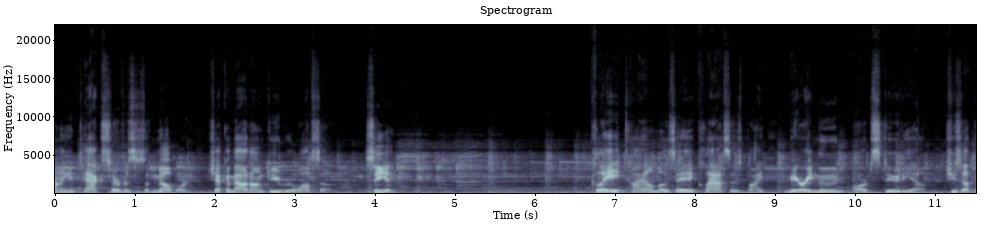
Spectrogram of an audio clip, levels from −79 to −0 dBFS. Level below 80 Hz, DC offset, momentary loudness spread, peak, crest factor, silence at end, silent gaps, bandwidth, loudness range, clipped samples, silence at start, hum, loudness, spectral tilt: -48 dBFS; under 0.1%; 15 LU; 0 dBFS; 24 dB; 0 s; none; 19 kHz; 3 LU; under 0.1%; 0 s; none; -22 LUFS; -3 dB/octave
